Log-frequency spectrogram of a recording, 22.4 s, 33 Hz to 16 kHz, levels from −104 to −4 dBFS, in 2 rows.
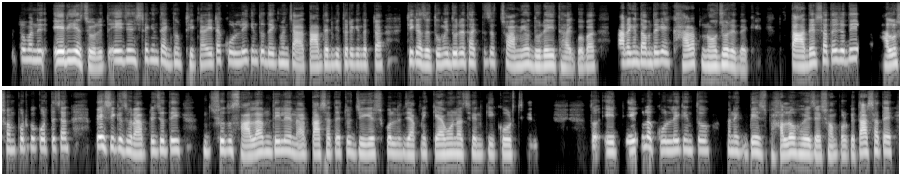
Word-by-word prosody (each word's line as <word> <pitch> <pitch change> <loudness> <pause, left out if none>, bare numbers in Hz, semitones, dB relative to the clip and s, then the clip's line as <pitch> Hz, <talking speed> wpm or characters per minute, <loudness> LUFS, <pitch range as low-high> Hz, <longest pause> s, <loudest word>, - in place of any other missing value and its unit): একটু 245 - -6
মানে 230 -1 0 0.3
এড়িয়ে 215 0 +8
চলি। 135 -2 +1
তো - - -9
এই 220 - +3
জিনিসটা 235 +1 -2
কিন্তু 220 -1 -4
একদম 180 +2 -6
ঠিক 165 -2 -5
না। - - -4
এটা 220 - -3
করলেই 200 +1 -1
কিন্তু 215 0 -2
দেখবেন 185 0 -2
যে - - +1 0.2
তাদের 150 +3 +1
ভিতরে 170 +1 -3
কিন্তু 165 0 -2
একটা, 160 0 -3 0.3
ঠিক 205 - 0
আছে, 160 -3 +2
তুমি 170 +2 0
দূরে 190 0 +3
থাকতে 185 +1 -4
চাচ্ছ, 185 -1 -9
আমিও 160 +3 0
দূরেই 155 +1 +4
থাকবো। 135 -1 -4
বা - - +1 0.3
তারা 190 0 +4
কিন্তু 195 0 0
আমাদেরকে 195 +2 0 0.2
খারাপ 165 +2 +1 0.2
নজরে 150 +1 +3
দেখে। 120 - -8 0.4
তাদের 150 +5 +6
সাথে 225 +1 +2
যদি 230 +2 0 0.4
ভালো 155 +3 +5
সম্পর্ক 215 +3 -3
করতে 215 0 0
চান, 230 0 -1 0.4
বেশি 250 -1 +8
কিছু 200 -3 +1
না। - - +3
আপনি 150 +5 -3
যদি 195 +1 +1 0.5
শুধু 195 0 +2
সালাম 140 +5 +4
দিলেন, 185 -1 +1
আর - - -4
তার 150 0 +3
সাথে 155 0 -4
একটু 170 - -5
জিজ্ঞেস 150 0 +1
করলেন 155 -2 -2
যে - - +3
"আপনি 155 +2 -8
কেমন 150 +1 +2
আছেন? 150 0 -4
কি 150 - -5
করছেন?" 145 - -2 0.7
তো - - -1 0.2
এ - - +4 0.3
এগুলা 245 +6 +2
করলে 185 +1 0
কিন্তু 195 -1 -4 0.3
মানে 180 -1 -2 0.2
বেশ 165 -2 +2 0.2
ভালো 140 +6 +3
হয়ে 145 -1 +4
যায় 130 -1 0
সম্পর্কে। 135 +1 -4
তার 170 0 +7
সাথে 175 -1 0
170 Hz, 205 wpm, -23 LUFS, 150-195 Hz, 0.7 s, এড়িয়ে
